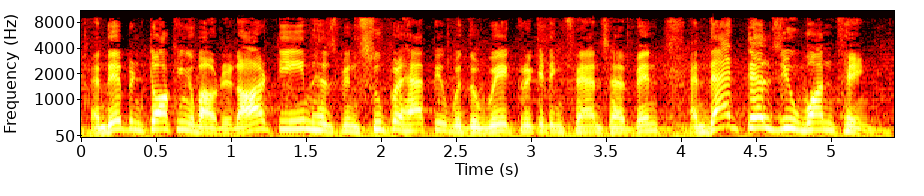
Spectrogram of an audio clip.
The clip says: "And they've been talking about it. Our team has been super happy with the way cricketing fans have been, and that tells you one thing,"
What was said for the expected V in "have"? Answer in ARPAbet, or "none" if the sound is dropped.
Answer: V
